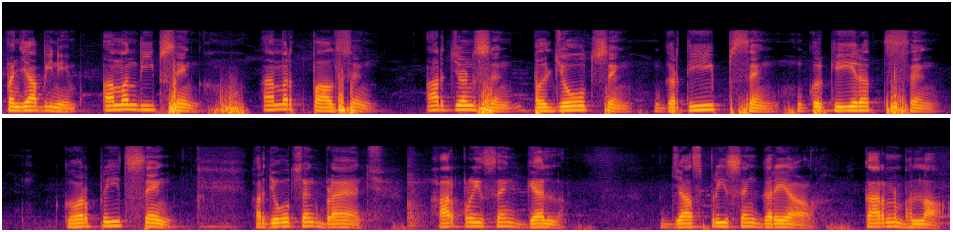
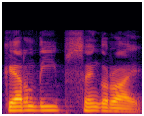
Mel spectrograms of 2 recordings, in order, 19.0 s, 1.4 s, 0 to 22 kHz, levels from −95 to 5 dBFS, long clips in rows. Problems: none marked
